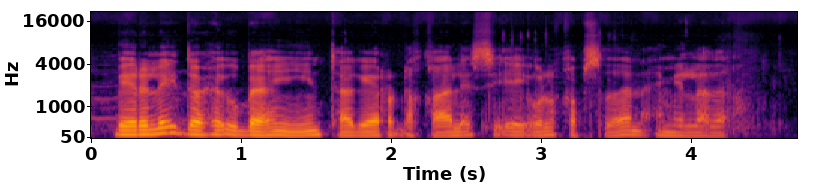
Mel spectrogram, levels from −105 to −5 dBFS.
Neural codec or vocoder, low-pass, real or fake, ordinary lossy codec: vocoder, 44.1 kHz, 128 mel bands, Pupu-Vocoder; none; fake; none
